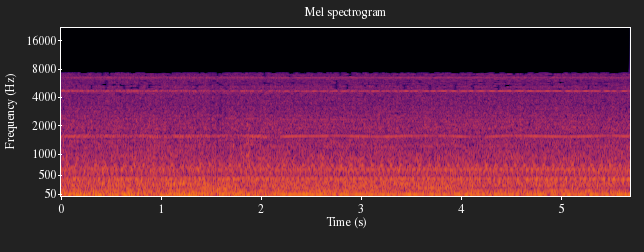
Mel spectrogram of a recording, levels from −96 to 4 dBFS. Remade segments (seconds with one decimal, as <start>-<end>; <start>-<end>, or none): 0.0-2.2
